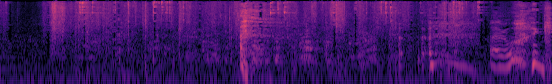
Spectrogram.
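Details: A male Borzoi, happy to be home, gives short, arching whine-barks in greeting, over room noise and a voice.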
